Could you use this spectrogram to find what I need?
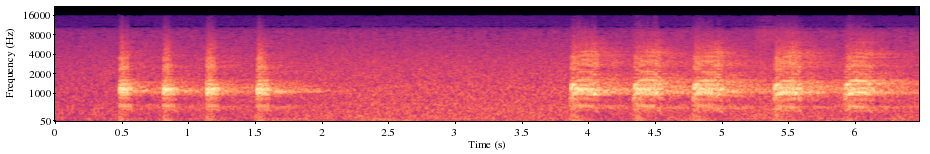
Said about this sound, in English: let's hear if we can hear the difference with a raven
